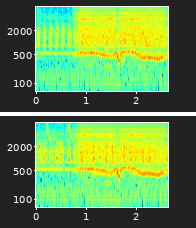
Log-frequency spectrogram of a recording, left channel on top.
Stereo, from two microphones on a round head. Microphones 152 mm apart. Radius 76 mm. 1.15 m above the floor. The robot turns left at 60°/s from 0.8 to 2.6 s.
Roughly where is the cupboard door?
No cupboard door in this recording.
